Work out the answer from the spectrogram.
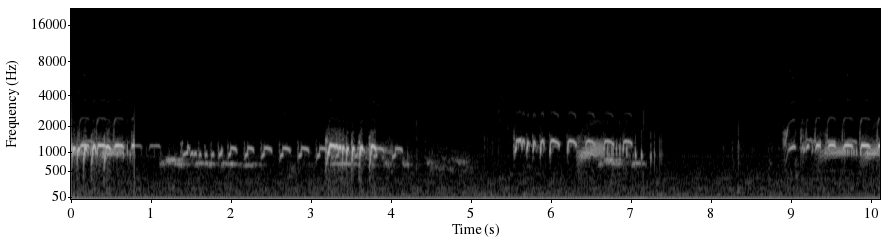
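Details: Clear-toned local zebra dove singing strongly as lure song: bursts of rapid, bubbling staccato coos, separated by quiet pauses, with a lower soft coo underneath and a final loud rolling phrase.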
